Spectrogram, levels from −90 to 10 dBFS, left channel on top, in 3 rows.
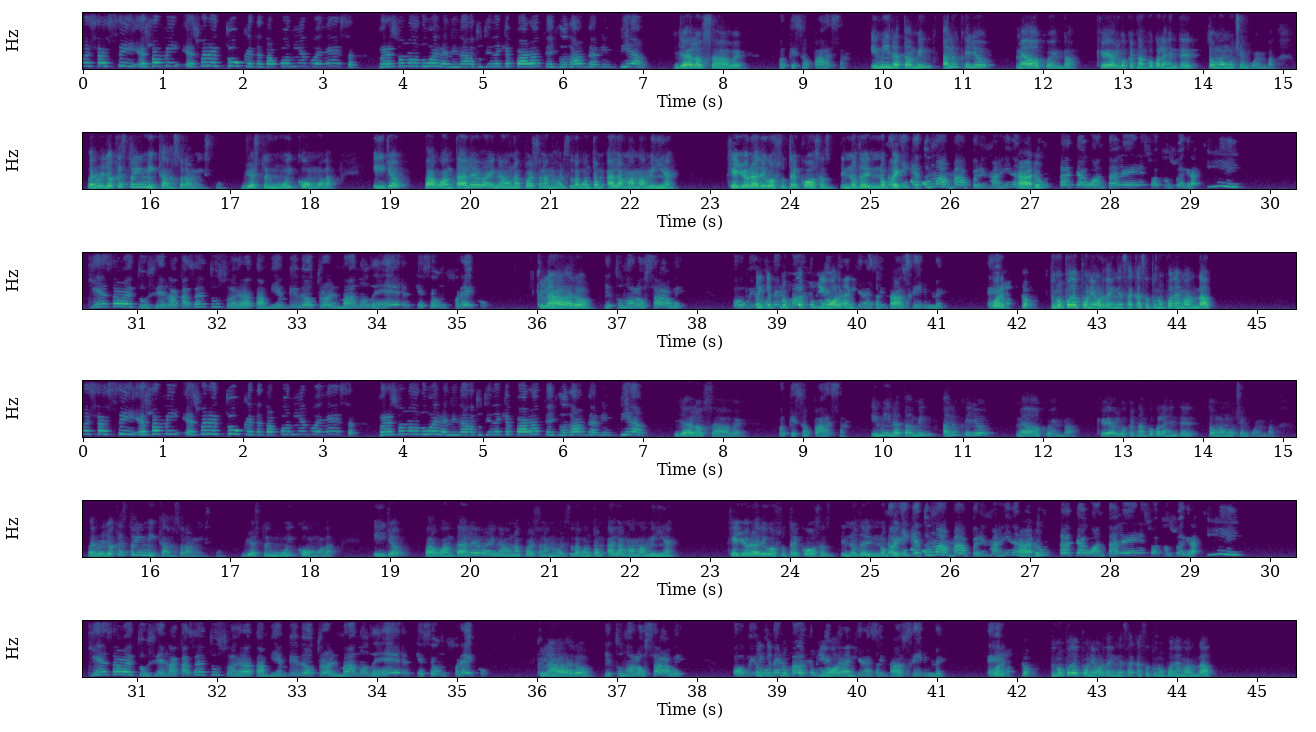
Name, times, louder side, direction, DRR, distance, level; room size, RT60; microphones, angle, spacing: voice 1, 0.0-3.4 3.7-7.1 8.7-9.5 25.2-29.6 30.4-35.2 36.8-37.8 38.5-39.4 39.8-41.1 41.6-41.8, equal, 5° right, 0.6 m, -35 dB
voice 2, 7.4-8.3 9.9-11.4 11.7-12.4 12.7-14.9 15.2-18.3 18.8-22.6 23.2-25.4 26.8-27.2 36.0-36.7 38.7-40.0 40.4-40.6 41.7-42.1 42.4-44.4, left 6 dB, 60° left, 0.3 m, -28 dB
3.2 x 2.3 x 3.1 m
head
